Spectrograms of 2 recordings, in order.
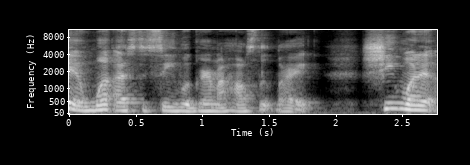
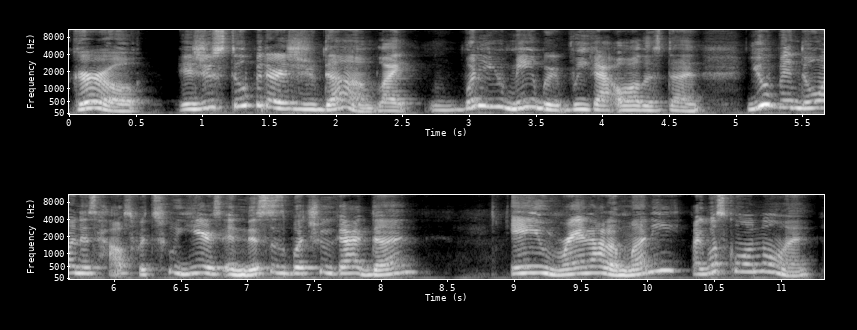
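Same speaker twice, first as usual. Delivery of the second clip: high-pitched, indignant questioning; incredulous confrontation; 8 semitones higher than usual. Retold or imitated. Relatives confronting D over two years of work, incredulous. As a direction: act out calling her out in disbelief. Acted family confronting her.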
